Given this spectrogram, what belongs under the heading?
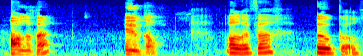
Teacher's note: You might notice I don't pronounce the R. That's a non-rhotic R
